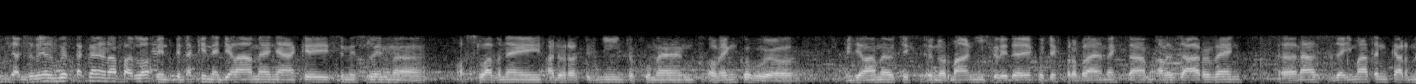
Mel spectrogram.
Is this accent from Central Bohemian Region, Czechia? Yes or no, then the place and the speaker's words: yes; Vlašim, Central Bohemian Region, Czechia; also born or lived in Prague; Já jsem prostě venkovský kluk, že jo, takže k těm tématům inklinuju. Neumějí to taková schýza, já jsem se narodil v Praze, ale vyrůstal jsem na venkově, nebo respektive ve Vlašimi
